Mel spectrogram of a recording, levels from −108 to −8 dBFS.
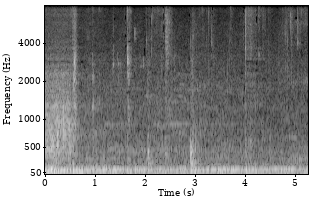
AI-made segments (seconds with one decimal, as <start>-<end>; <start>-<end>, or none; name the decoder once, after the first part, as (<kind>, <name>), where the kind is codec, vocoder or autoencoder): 0.0-0.8 (codec, SNAC); 4.0-4.4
